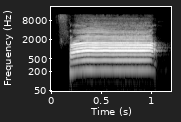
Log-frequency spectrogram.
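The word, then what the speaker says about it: ف: উপরে দুই দাঁতের সাথে নিচের ঠোঁটের পেট সামনের উপরের দুই দাঁতের আগার সাথে লাগিয়ে এক আলিফ টানিয়া হালকা বাতাস বের করিয়া উচ্চারণ করিতে হবে ঠিক আছে ফা ফা হালকা বাতাস বের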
